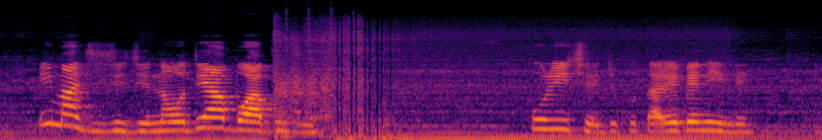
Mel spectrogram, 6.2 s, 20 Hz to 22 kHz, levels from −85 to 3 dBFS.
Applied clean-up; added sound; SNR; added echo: none; Engine starting / Car; 11 dB; none.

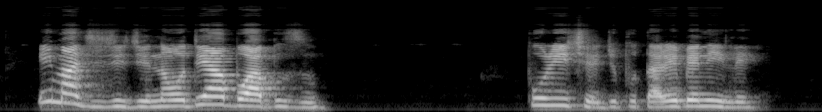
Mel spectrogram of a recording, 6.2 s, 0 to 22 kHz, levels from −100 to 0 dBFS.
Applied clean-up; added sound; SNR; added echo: none; none; none; none.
